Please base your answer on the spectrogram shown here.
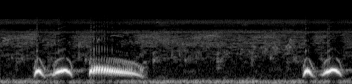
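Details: Lure call of a spotted dove: two quick hooded coos and a long falling coo, then a pause and the pair of short coos starting again, with a constant low background hum.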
